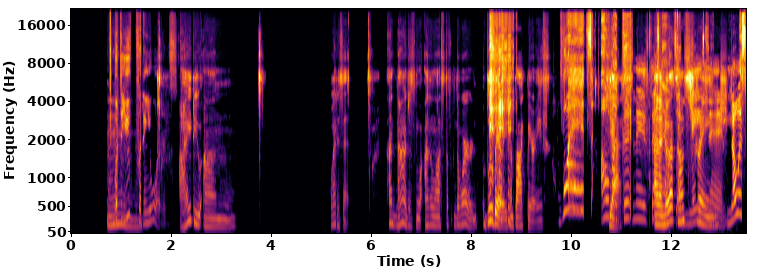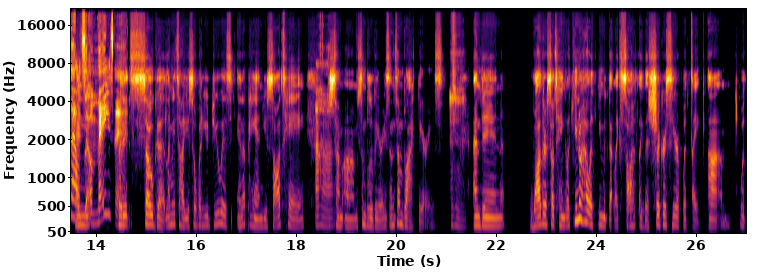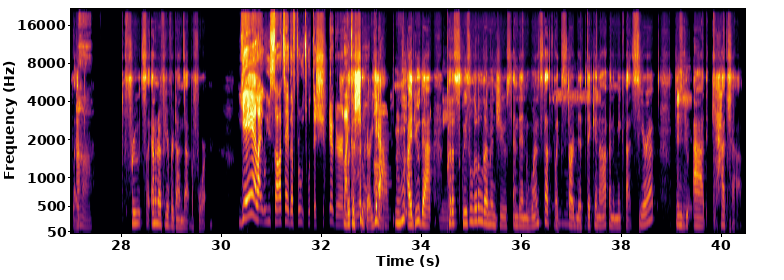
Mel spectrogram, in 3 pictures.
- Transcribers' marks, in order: lip smack; laugh; surprised: "What?"; drawn out: "Mm"
- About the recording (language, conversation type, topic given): English, unstructured, How do cultural expectations and gender roles influence who prepares and enjoys comfort food?
- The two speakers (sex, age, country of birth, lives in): female, 35-39, United States, United States; male, 40-44, United States, United States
